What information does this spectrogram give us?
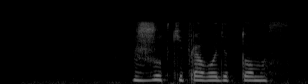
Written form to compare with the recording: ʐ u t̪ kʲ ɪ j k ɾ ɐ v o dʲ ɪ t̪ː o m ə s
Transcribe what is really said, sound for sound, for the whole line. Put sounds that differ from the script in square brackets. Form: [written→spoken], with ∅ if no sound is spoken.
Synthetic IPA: ʐ u t̪ kʲ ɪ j [k→p] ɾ ɐ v o dʲ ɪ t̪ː o m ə s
